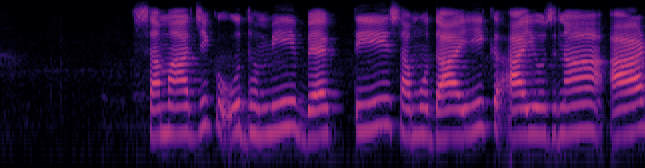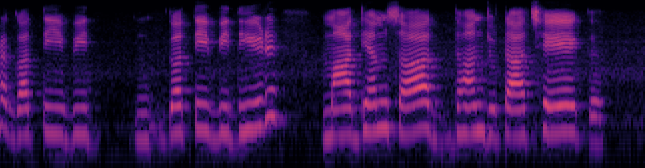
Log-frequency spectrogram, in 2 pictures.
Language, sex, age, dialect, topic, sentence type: Magahi, female, 41-45, Northeastern/Surjapuri, banking, statement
